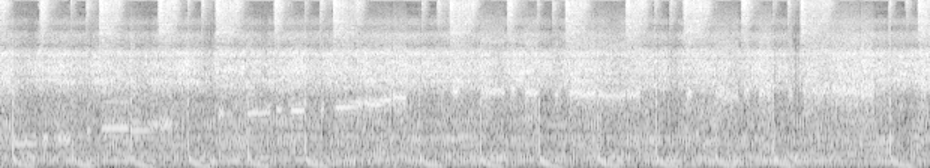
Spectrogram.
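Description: Loud live band music, with a drum kit playing a fast, steady beat of low drum hits under a dense wash of cymbals and other instruments.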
